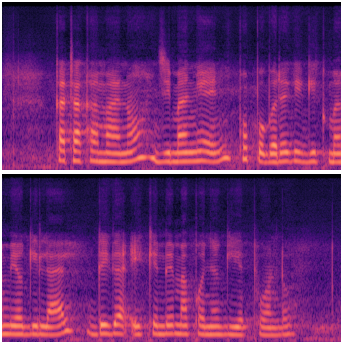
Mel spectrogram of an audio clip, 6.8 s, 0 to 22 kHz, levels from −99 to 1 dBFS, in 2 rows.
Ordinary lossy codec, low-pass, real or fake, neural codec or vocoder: none; 19.8 kHz; fake; autoencoder, 48 kHz, 32 numbers a frame, DAC-VAE, trained on Japanese speech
